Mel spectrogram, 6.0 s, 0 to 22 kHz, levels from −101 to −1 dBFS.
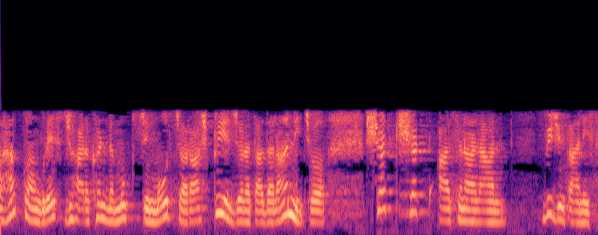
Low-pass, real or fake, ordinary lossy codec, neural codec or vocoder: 3.6 kHz; real; AAC, 24 kbps; none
